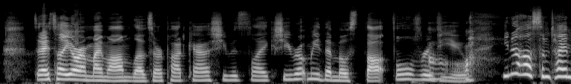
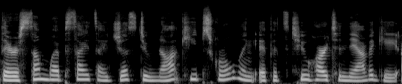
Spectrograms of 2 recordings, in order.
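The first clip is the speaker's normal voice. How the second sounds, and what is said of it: Midwestern Minnesota accent impression. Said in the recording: “I'm doing it in her Midwestern. ... Oh, I love accent. That. Minnesota.”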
